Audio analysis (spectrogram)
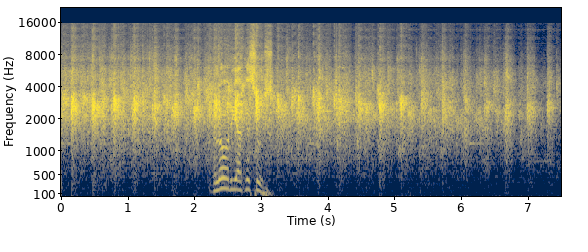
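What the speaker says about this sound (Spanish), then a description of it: "den una ofrenda de aplauso al Señor" A church congregation claps throughout a Spanish-language worship service, offering applause to the Lord, with a steady patter of hands under a voice speaking and a brief sung or shouted phrase partway through.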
